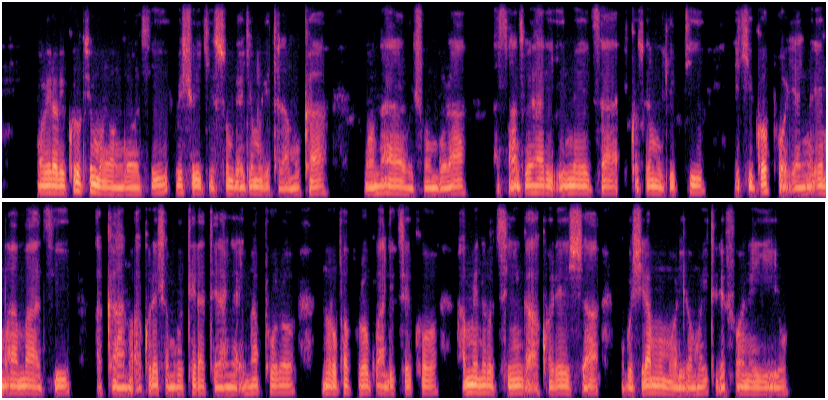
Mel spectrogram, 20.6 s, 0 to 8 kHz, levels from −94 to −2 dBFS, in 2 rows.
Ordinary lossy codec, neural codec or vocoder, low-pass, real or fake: Opus, 32 kbps; vocoder, 22.05 kHz, 80 mel bands, Vocos; 7.2 kHz; fake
